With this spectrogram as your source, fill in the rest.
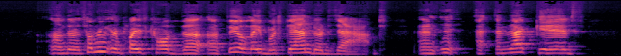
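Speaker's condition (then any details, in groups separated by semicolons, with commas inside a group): Down syndrome; congenital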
